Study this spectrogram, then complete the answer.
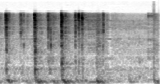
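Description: Keys clatter on a computer keyboard in quick, uneven bursts of clicks, close and fairly quiet, with no voices.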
